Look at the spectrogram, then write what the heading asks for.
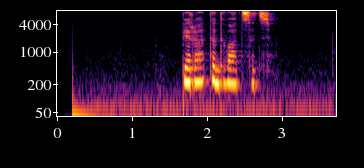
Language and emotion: Russian, neutral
